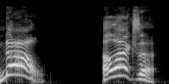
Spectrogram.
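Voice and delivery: high, drawn-out exasperated command; slow down and pitch it way up, fed up; really frustrated. Retold or imitated. Man to the wrong Alexa answering, really frustrated. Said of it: "I'm getting really frustrated".

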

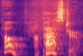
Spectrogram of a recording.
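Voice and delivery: high, light, serene voice; imitating a serene mother's calm reply. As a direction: say it as if it were obvious, calmly. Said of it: "she just says very, very calmly".

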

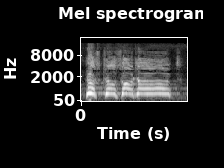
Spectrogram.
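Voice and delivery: loud clipped yes drill sergeant; barked military recruit reply. Retold or imitated. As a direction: snap back like a recruit.

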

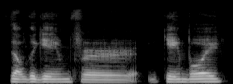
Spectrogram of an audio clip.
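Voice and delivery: ordinary talk, nothing marked

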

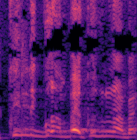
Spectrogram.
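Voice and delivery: playful imitation of panic buying; mock urgent. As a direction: egg them on to rush and buy. Mock urging to rush buying.

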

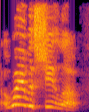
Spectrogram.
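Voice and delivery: high, loud rejection; crowd shout. Acted. Crowd throwing out a nominee, shouted. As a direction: shout the candidate down.

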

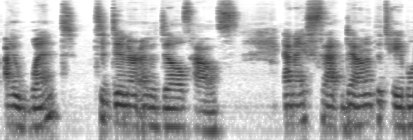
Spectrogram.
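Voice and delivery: ordinary talk, nothing marked

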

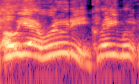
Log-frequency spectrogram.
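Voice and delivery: high, bright mock enthusiasm; gushing listener. Listener imitated gushing over the movie, high excited. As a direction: gush like a fan who loves the film. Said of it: "Some of you listening are gonna be like".

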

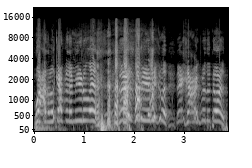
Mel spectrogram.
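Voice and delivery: high, loud mock commentator frenzy with laughter; really excited. Imitating own reaction to StarCraft casts, wildly excited. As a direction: shout it like a thrilled fan, hammed up. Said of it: "I would get really excited".

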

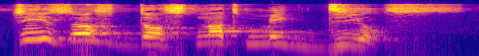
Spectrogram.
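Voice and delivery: each word set apart, slowly; slow emphatic statement. Shown as a demonstration. Preacher to congregation, slow and weighty. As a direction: spell it out slowly so it lands. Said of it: "I need to say that again".

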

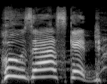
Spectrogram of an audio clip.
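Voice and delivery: high, put-on street-tough challenge; mock tough guy. Co-host imitates Aladdin facing a stranger, mock tough. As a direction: play a little gangster demanding answers. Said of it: "He's all tough".

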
